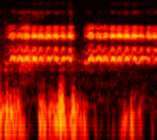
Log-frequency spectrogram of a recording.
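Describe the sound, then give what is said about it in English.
Sheep bleating in two long, wavering, nasal bleats, separated by a brief gap, over low, uneven rumbling underneath. “Okay the sheep goes.”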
